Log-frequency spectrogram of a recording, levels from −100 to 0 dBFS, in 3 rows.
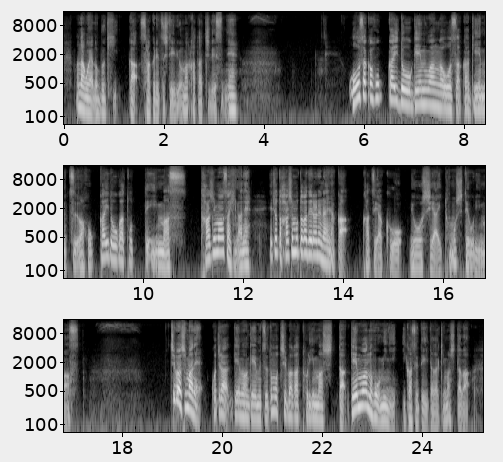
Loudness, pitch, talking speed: -26 LUFS, 135 Hz, 290 characters per minute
